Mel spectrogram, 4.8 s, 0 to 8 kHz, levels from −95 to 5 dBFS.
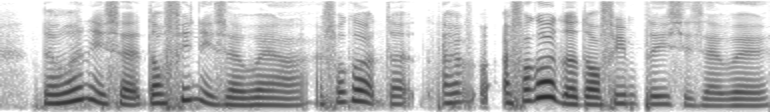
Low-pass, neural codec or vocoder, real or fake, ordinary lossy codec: none; none; real; none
